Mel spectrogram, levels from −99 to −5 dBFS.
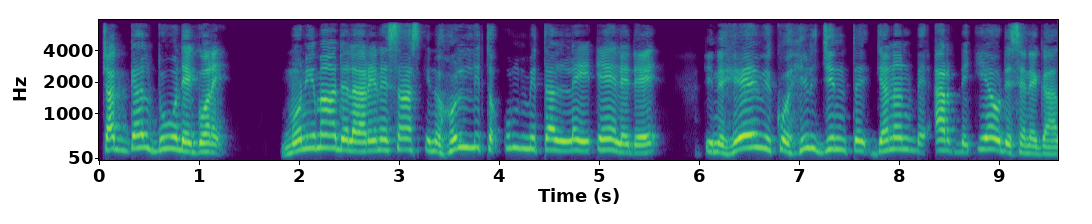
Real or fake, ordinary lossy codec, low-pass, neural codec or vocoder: fake; none; 7.2 kHz; codec, 16 kHz, 2 kbps, X-Codec, WavLM features, trained on Multilingual LibriSpeech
